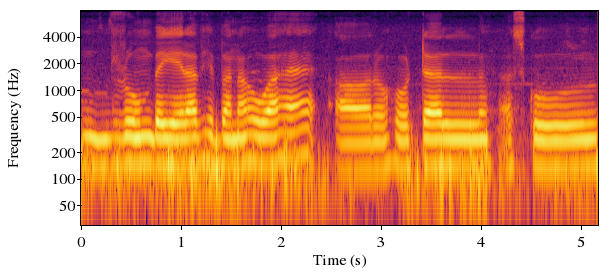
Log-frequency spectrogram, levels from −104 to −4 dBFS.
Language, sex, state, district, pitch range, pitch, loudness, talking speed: Hindi, male, Delhi, New Delhi, 135-150 Hz, 140 Hz, -14 LUFS, 115 wpm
